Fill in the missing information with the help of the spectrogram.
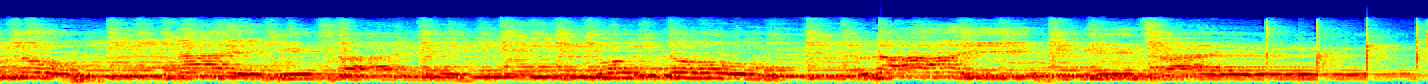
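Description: A man singing with a strummed acoustic guitar, the song's final chord ringing out about eight seconds in, with hand-clapping starting just at the end.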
